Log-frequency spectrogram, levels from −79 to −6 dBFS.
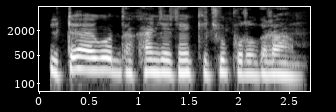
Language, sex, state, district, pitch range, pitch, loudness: Bengali, male, West Bengal, Jhargram, 175-195 Hz, 185 Hz, -13 LUFS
